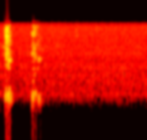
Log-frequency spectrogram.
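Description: A person hiccuping twice, about half a second apart: two short, sharp catches of the voice.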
